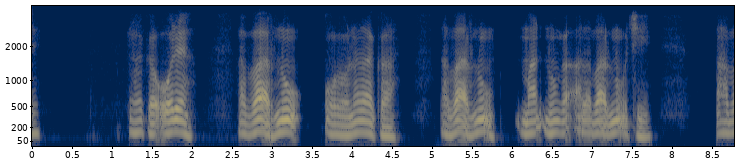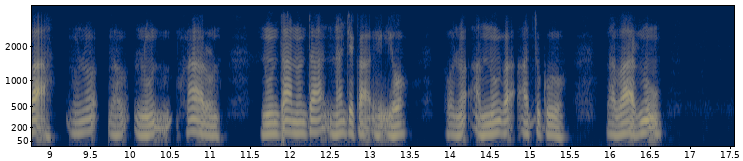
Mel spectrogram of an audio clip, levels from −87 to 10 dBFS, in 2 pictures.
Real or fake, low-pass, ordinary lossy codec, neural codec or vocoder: real; 3.6 kHz; Opus, 24 kbps; none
